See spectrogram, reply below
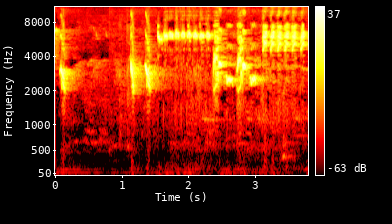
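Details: Mangrove blue flycatcher singing to draw other birds into song: one sharp note, a brief silence, then a tumbling series of pure whistles and a rapid high trill.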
